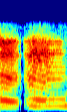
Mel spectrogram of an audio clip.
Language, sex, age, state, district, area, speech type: Malayalam, female, 30-45, Kerala, Kasaragod, rural, conversation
